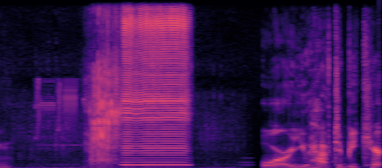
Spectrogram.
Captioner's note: snorts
